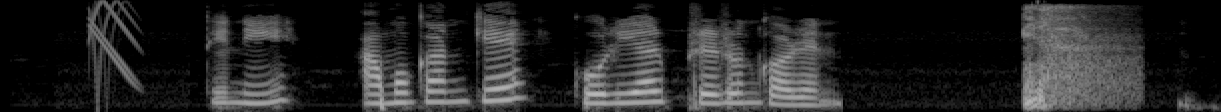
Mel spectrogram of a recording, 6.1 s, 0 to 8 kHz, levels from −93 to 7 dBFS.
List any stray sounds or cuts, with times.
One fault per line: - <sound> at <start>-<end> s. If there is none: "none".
- chirp at 0.4-0.7 s
- throat clearing at 5.1-5.7 s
